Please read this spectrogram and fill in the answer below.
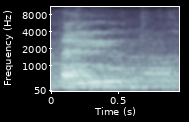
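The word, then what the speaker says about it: phthalein: अंग्रेजी में देखो तो अंग्रेजी में थैलीन, जो लोग हिंदी से अंग्रेजी सीखे हैं उनका तो यहाँ से स्टार्ट होगा। लेकिन देखो अगर इसका अंग्रेजी तो इसमें पीएच है, पीएच साइलेंट है।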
